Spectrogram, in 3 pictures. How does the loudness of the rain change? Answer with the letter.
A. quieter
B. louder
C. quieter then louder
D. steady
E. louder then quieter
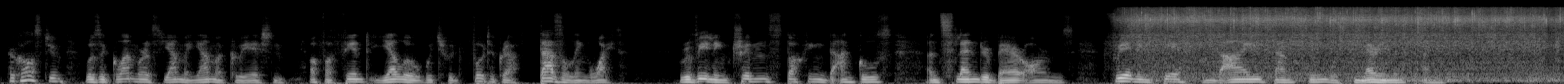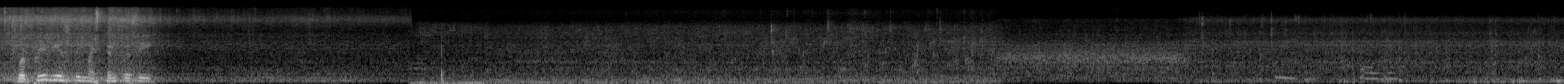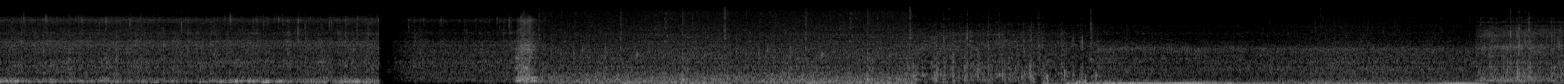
A.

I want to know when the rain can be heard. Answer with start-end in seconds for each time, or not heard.
11.1-46.8.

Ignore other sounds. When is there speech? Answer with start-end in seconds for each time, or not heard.
0.0-14.4, 15.8-17.2.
